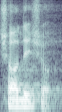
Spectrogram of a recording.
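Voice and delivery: স্বদেশও said "sho-de-sho"; added final vowel. Shown as a demonstration. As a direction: finish স্বদেশও on an open o. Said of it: "কী উচ্চারণ হবে?".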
